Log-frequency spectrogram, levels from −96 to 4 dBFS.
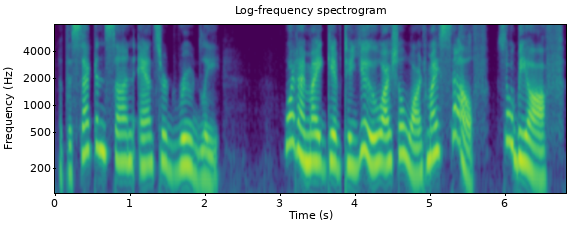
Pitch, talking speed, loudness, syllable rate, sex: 235 Hz, 165 wpm, -16 LUFS, 4.3 syllables/s, female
